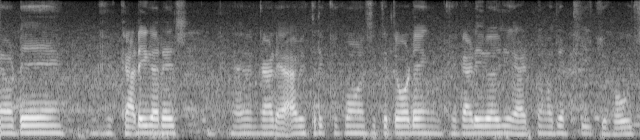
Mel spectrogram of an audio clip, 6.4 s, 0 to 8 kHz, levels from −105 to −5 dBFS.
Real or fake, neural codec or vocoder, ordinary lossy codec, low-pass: real; none; none; none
